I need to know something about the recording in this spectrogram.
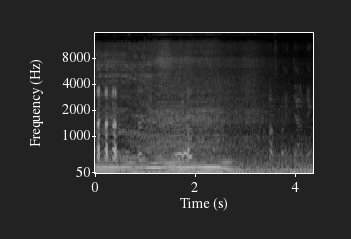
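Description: An off-road vehicle's engine held at steady revs, then dropping back about two and a half seconds in. A man laughs at the start.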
